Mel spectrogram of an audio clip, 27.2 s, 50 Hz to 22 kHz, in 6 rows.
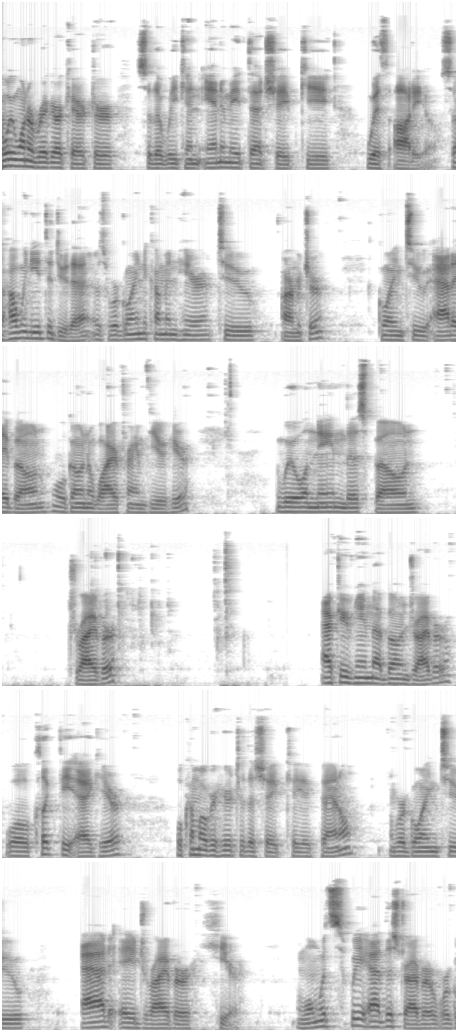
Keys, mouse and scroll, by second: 4.5 shift+a, 8.9 z, 9.8 shift+middle click, 10.4 scroll up 2, 11.0 shift+middle click, 12.7 click, 13.4 click, 17.9 click, 19.3 click, 22.0 right click.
